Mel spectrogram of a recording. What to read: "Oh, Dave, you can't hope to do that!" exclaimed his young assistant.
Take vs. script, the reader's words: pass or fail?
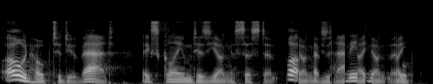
fail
